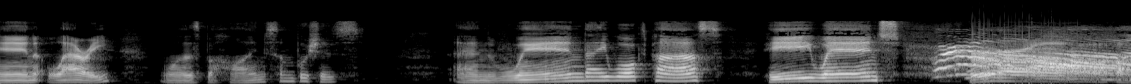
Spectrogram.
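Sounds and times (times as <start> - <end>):
speech: 0.0 - 3.7, 4.5 - 11.3
voice imitating a lion roar: 9.3 - 11.3.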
